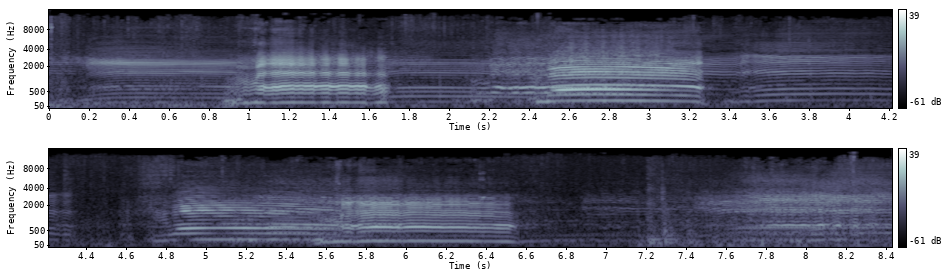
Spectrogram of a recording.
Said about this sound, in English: The sheep can be a little bit skittish, you know, when they're pregnant.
